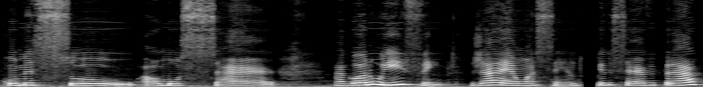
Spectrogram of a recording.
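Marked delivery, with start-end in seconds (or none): 0.0-2.8 começou and almoçar very slowly, showing the S sound; slow, careful S sound in começou and almoçar. Shown as a demonstration. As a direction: draw out começou and almoçar around the S of the ç. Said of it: "com o som da letra S".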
